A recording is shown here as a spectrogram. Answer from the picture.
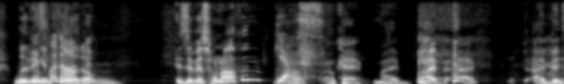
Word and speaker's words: Viswanathan: Is it Viswanathan?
